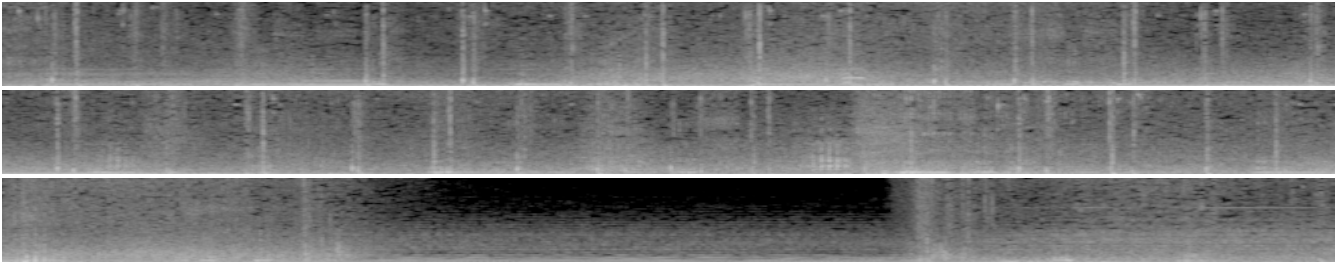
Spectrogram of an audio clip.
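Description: Hooves of Roach, a horse in a video game, clip-clop steadily at a brisk gallop, close and continuous, with a brief lull near the end before the hoofbeats pick up again.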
